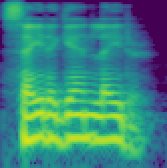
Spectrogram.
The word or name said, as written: Say it again later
